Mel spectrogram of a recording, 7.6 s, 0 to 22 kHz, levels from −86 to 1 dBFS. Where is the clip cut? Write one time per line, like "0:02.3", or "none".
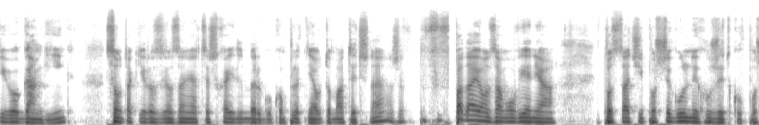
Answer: none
